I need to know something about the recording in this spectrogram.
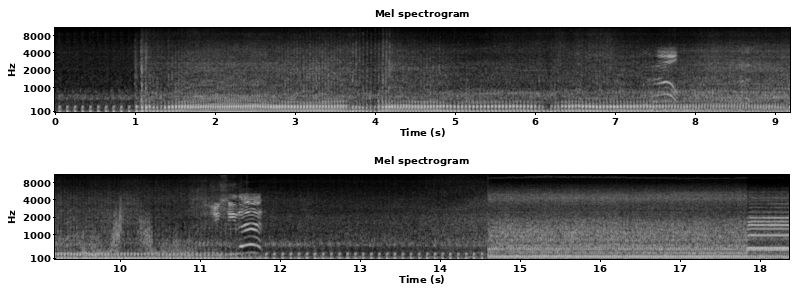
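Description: A motorcycle engine revs hard and roars as the bike speeds up.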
